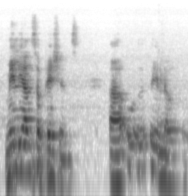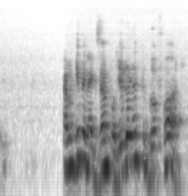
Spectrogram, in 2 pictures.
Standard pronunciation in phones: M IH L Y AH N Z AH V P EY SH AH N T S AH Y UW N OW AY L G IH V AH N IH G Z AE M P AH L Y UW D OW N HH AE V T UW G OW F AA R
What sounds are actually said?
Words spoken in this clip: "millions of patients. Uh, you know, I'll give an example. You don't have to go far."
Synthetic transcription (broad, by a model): M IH L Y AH N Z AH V P EY SH AH N T S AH Y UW N OW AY W G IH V AH N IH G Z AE M P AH L Y UW D OW N HH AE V T UW G OW F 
